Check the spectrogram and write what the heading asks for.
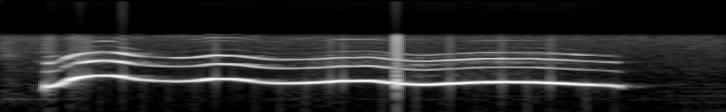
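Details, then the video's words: A single sustained dog howl lasting about three seconds, opening with a sharp upward swoop, then holding a steady, slightly wavering tone that slowly sinks before cutting off; a few faint taps behind it. "Funny dog sounds"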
